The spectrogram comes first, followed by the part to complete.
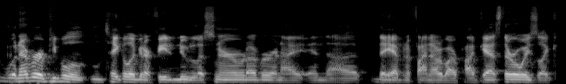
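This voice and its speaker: A man's voice: on the low side, steady tone, racing, fairly bright tone. A young man co-hosting a podcast in casual chat. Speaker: podcast co-host.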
